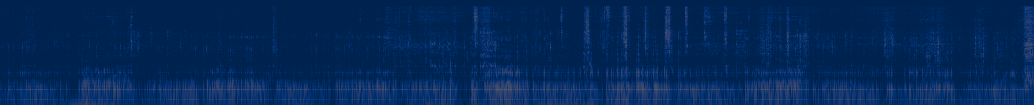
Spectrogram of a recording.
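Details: A low, rhythmic purr from Bassy, a mother cat six days after delivering a litter of five kittens, rises and falls with each breath, overlaid by frequent clicks and rustles from handling nearby.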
